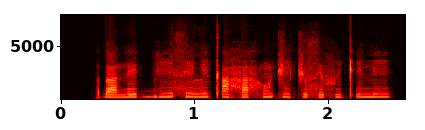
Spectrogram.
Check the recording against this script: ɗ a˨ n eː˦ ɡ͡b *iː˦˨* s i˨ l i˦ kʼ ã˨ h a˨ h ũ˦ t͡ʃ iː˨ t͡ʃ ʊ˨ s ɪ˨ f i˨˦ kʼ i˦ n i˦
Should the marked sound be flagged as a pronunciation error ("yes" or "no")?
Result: yes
